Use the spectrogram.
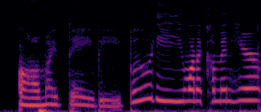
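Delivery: sweet, soft, high pet-talk voice.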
